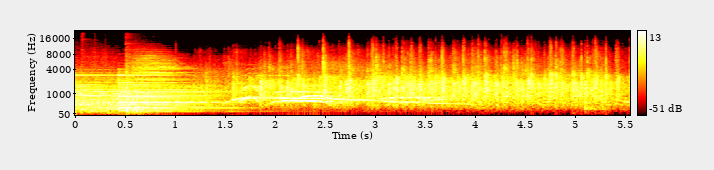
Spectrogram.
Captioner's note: crowd applauding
